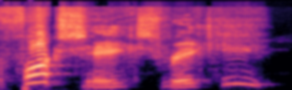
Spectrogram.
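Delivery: high, slow pleading whine; Bubbles impression. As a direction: beg Ricky like Bubbles. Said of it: "Bubbles, man".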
